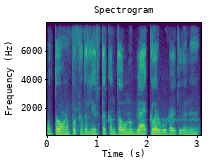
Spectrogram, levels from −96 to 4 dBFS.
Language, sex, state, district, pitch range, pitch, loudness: Kannada, male, Karnataka, Koppal, 155-170 Hz, 165 Hz, -17 LUFS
